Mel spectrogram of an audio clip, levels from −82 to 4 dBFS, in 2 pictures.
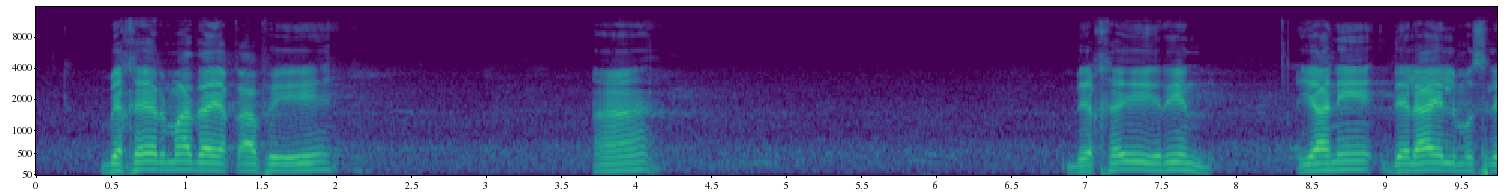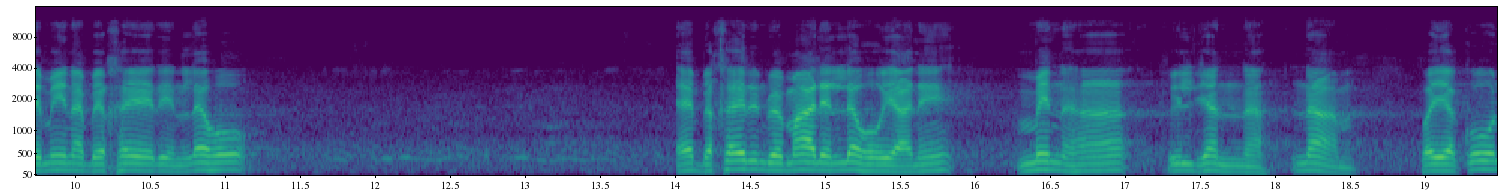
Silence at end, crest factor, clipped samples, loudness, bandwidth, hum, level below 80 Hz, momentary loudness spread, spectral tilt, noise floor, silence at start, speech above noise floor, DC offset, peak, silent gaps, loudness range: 0 s; 22 dB; under 0.1%; -25 LUFS; 12.5 kHz; none; -60 dBFS; 11 LU; -5 dB/octave; -53 dBFS; 0.4 s; 28 dB; under 0.1%; -6 dBFS; none; 11 LU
